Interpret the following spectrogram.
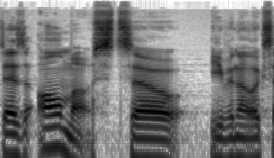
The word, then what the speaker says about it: Omost: It's supposed to be pronounced as almost. So even though it looks like almost, I'm going to call it almost.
